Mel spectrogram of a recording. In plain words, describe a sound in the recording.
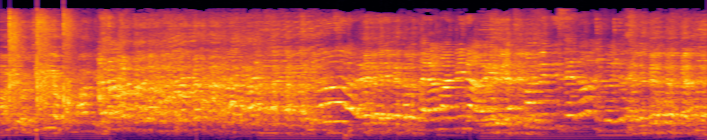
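Several adults talk over one another nearby in a room.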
